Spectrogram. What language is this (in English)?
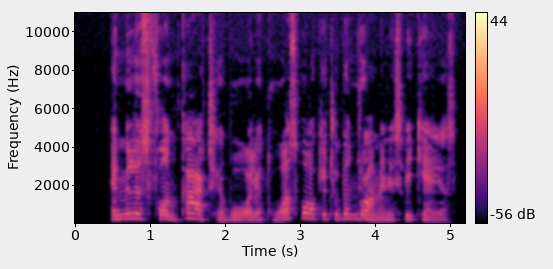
Lithuanian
